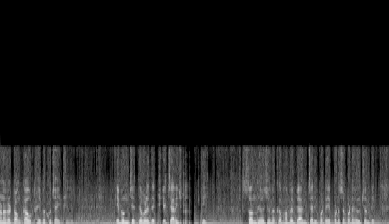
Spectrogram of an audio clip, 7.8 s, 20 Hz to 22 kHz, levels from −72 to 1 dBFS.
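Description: From start to end, a gritty, grainy distortion follows the speech, only about 15 dB below it. Likely cause: low bit depth without dither, fitting truncation to about 5 bits.

From 2.90 to 4.00 s, repeated packet loss makes the sound choppy and robotic. About a third is patched by repeating sound, with holes up to 78 ms.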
